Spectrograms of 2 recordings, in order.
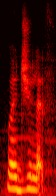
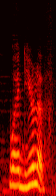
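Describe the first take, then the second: First: Do and you are joined with a 'j' sound. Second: Do and you are said without a 'j' sound. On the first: "you probably can hear j" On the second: "The first one"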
